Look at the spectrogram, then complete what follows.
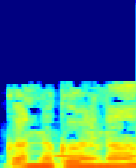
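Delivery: put-on low, soft hushing of a baby; tender mother's murmur; soothing. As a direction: gently comfort a crying infant. Mother soothes her crying baby.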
